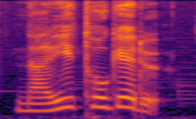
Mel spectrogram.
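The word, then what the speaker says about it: 成し遂げる: Again, how to pronounce it is naritogeru.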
